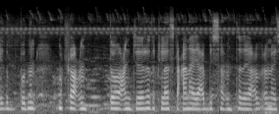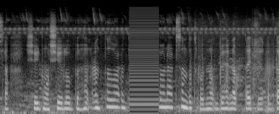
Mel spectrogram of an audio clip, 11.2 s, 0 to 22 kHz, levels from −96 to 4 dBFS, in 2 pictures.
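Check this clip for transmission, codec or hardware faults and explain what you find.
One fault: a system hang loop from 8.18 to 8.77 s. A roughly 5.8 ms slice of the speech, which fits a 256-sample buffer, repeats exactly while the output keeps cycling the frozen buffer, giving a steady 172 Hz buzz. Unlike a dropout, nothing falls silent.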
